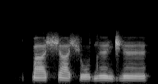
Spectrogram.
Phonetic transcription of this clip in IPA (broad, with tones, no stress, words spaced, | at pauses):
k͡pa˦ʃa˦˨ ʃo˨˦dɛ̃˦d͡ʒɛ̃˦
